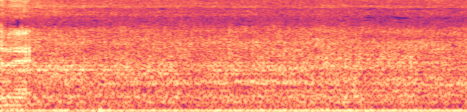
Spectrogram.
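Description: Cat mini excavator's diesel engine idling steadily, a constant low hum.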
